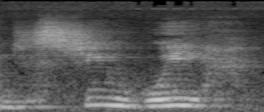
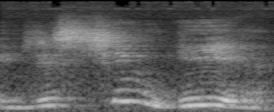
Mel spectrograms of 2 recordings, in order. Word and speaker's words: distinguir: Muitas pessoas falam distinguir e essa forma não existe. Extinguir. Muitas pessoas falam extinguir e também esta forma não existe. Extinguir e distinguir, assim é o correto.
